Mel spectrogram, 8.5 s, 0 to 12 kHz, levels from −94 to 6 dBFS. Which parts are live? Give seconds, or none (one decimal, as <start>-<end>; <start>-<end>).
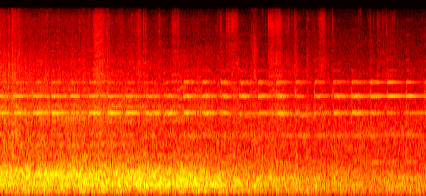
0.0-2.9; 7.6-8.5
